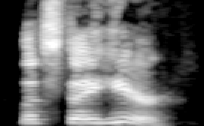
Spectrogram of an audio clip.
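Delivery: put-on high, bright child's plea; high little girl voice; eager kid. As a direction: coax a friend to stay. Maddie wants to keep climbing.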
